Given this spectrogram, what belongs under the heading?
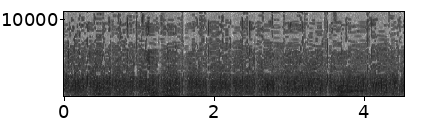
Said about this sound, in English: So I think a round of applause.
